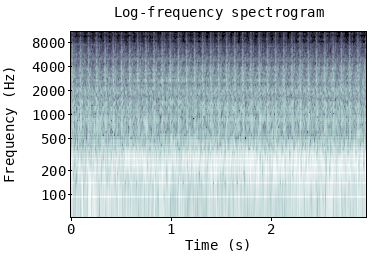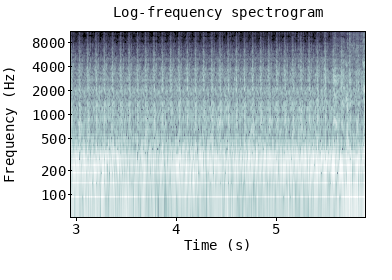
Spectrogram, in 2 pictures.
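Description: Small 3.5-horsepower Mercury outboard motor running steadily at a constant speed, a fast even chatter of firing pulses.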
